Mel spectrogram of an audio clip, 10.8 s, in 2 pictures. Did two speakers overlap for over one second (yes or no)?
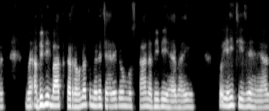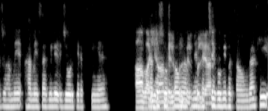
yes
